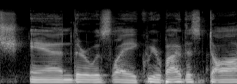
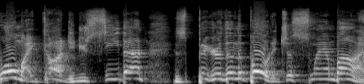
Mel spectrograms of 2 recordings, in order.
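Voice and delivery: mock alarmed crowd; 12 semitones higher than usual. People on the boat pranking a kid, high fake alarm. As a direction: sell the prank with wide-eyed alarm. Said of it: "everybody's like".

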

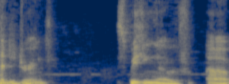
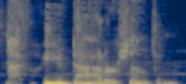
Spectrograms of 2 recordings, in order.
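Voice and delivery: mock worried neighbor; 9 semitones higher than usual. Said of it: "It's like".

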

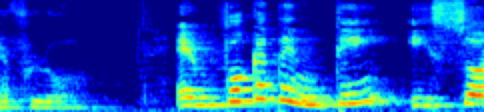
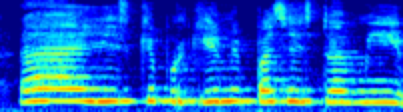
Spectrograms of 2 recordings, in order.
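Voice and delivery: whiny victim voice; 6 semitones higher than usual. Retold or imitated. Mocking someone who plays the victim.

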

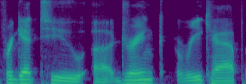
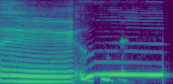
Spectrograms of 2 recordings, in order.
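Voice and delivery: high squeal; 8 dB louder than usual. Acted. Devil power squeal.

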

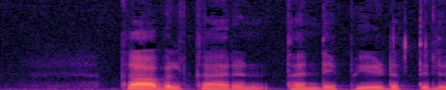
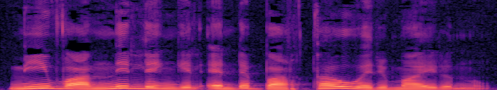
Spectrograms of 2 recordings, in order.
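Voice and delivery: loud, raised blaming cry; bitter accusation; 3 semitones higher, 8 dB louder than usual. Acted. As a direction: hurl the blame at him. Widow blames the boy.

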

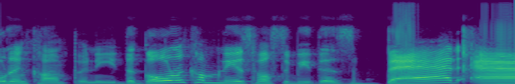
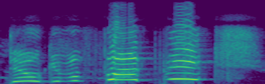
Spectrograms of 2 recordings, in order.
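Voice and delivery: laughing shout. Real, not acted.

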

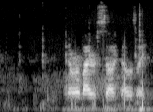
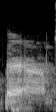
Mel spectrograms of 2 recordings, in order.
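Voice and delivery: ordinary talk

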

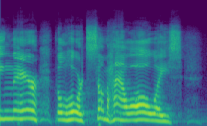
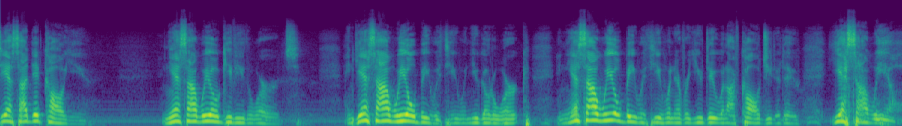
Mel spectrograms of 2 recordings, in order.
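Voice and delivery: much lower, calm, steady; reassuring voice of God; 10 semitones lower than usual. Acted. The Lord reassuring the preacher, low and calm. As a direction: speak as the Lord, deep and reassuring.

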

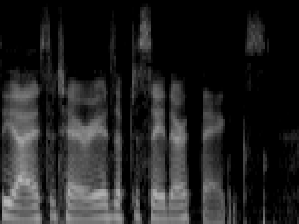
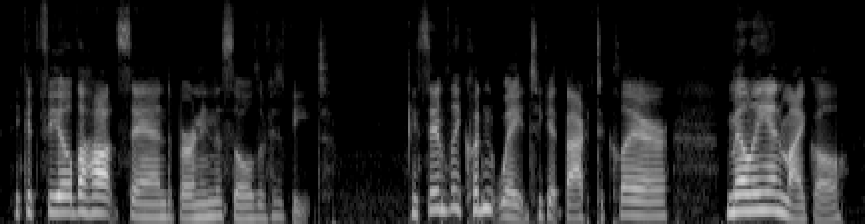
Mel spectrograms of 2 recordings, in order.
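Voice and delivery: usual speaking voice

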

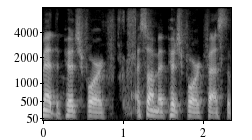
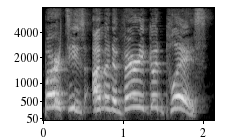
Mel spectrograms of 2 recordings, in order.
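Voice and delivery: high, loud shout to the stage; playful re-enacted concert holler; mock fan yell; 8 dB louder than usual. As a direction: call it out like an earnest fanboy, joking. Redoes his yell with a preface.

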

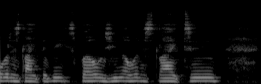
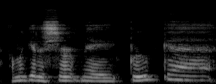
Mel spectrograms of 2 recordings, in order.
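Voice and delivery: normal talking voice

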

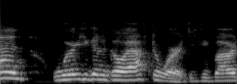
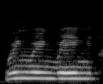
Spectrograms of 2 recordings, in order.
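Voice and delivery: phone ringing; 7 semitones higher, 4 dB louder, slower than usual. Pretend. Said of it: "I've just called you up".

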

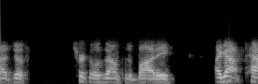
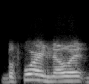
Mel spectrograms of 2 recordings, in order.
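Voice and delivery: usual speaking voice

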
